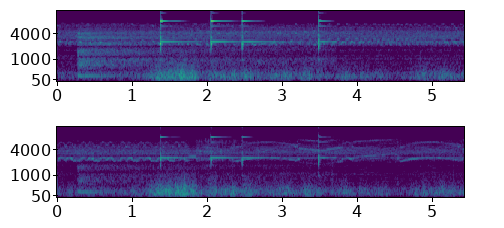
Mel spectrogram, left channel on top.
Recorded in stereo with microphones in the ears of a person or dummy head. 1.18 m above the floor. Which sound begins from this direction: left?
A bicycle bell, at 0.3 s.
